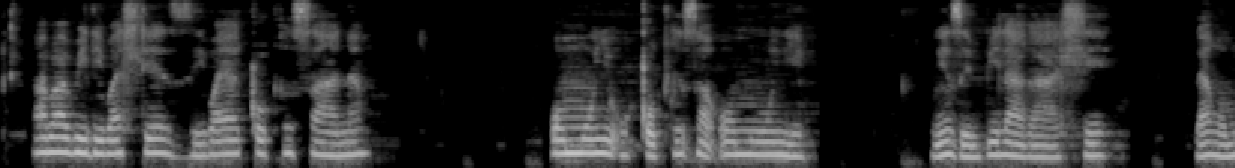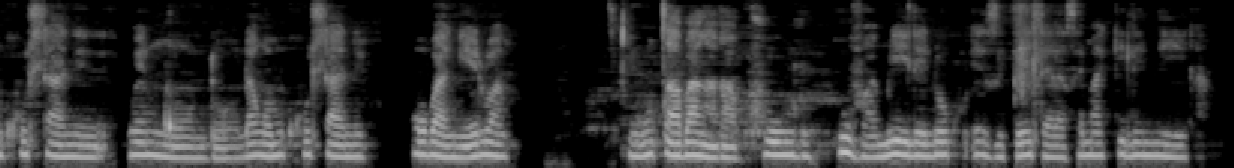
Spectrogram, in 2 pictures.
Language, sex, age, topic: North Ndebele, female, 36-49, health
